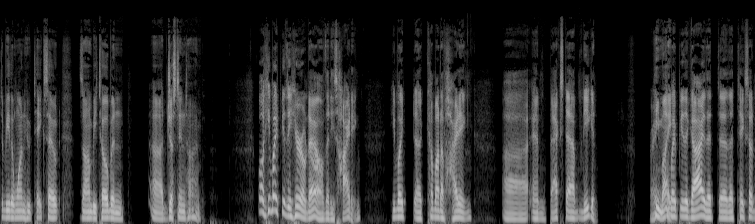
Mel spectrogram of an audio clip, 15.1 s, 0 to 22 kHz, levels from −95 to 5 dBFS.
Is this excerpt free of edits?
yes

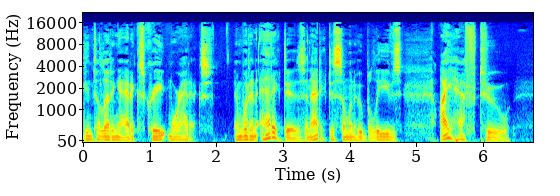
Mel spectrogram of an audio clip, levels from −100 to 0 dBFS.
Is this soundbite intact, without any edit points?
yes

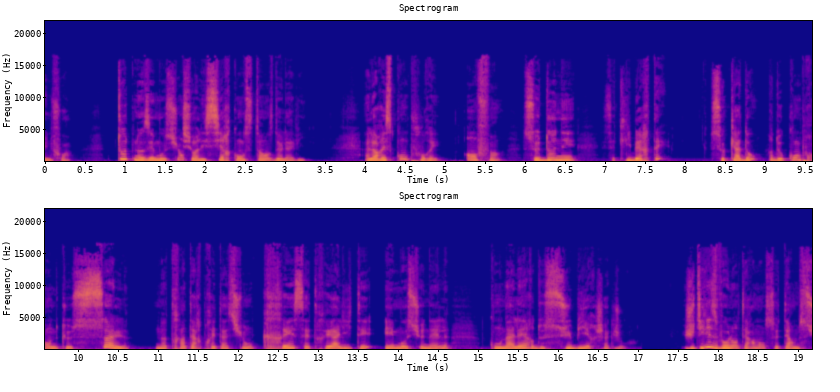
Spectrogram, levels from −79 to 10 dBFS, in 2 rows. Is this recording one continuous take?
no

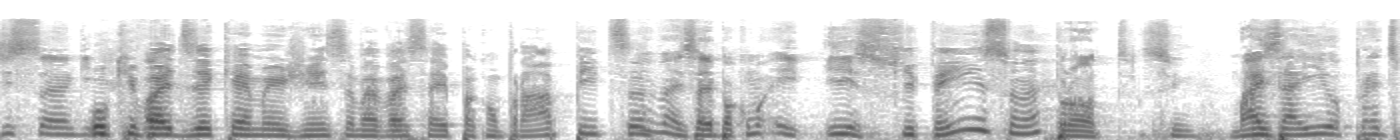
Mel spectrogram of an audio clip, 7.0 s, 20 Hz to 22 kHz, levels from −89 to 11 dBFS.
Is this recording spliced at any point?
no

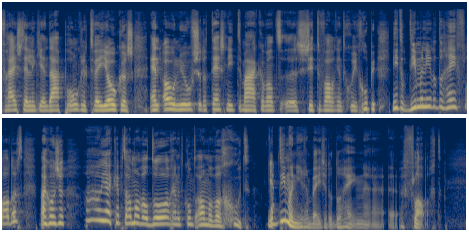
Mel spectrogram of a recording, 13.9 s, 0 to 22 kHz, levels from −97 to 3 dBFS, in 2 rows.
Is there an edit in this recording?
no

